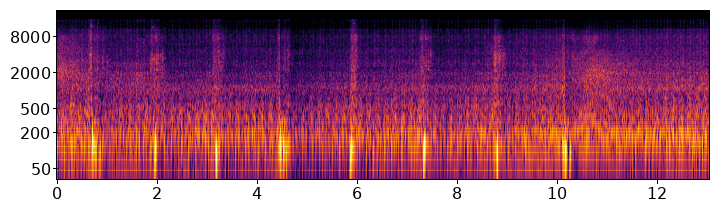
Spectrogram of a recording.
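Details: Yamaha Vega ZR with 200cc Mio cylinder swap (66 piston, standard stroke), Tiger carburetor, after re-jetting to main jet 145; steady idle with crisp, even blips about every 1.5 seconds, clean responsive pull, normal running.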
